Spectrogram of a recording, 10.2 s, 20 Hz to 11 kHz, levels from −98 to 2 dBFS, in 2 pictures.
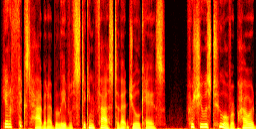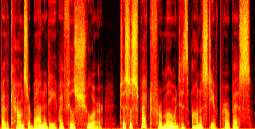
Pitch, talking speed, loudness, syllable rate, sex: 140 Hz, 205 wpm, -19 LUFS, 5.9 syllables/s, female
